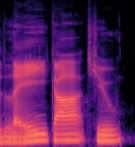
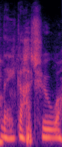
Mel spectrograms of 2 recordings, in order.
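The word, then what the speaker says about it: 李家超: 然后另外有听友补充关于粤语发音是雷嘎秋，雷嘎秋是这样吗？雷嘎秋啊，对，谢谢大家用用文字。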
